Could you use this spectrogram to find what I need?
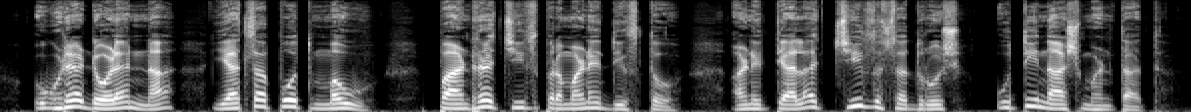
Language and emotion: Marathi, neutral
